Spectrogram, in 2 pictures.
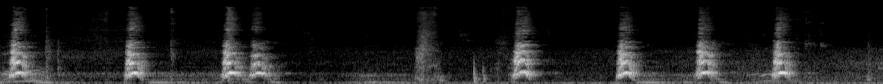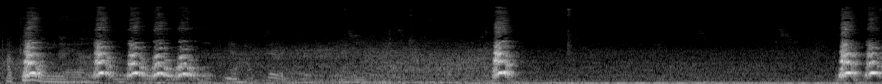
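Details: A shelter dog barks during a volunteer transport of strays at Ulsan's Narae-ul Center, Korea. It gives about fifteen clipped barks, some singly and some in quick pairs and triples, with quiet stretches and low background rumble between.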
